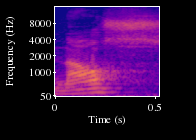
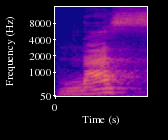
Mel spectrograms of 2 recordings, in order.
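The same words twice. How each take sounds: First: The s sound is heavy and thick. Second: The s sound is light and thin. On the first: The speaker calls it wrong. "এইভাবে কিন্তু করা যাবে না, মারাত্মক ভুল হবে।" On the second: The speaker calls it right. "একদম চিকন।"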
